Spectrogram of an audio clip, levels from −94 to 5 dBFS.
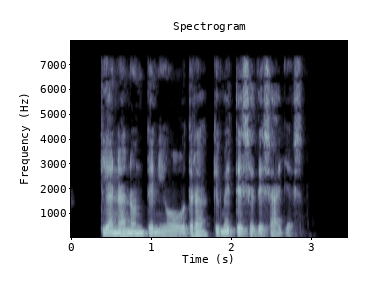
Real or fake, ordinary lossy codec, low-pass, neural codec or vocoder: real; MP3, 64 kbps; 7.2 kHz; none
